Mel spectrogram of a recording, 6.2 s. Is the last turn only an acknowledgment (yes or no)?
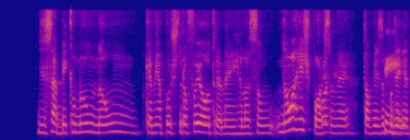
yes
